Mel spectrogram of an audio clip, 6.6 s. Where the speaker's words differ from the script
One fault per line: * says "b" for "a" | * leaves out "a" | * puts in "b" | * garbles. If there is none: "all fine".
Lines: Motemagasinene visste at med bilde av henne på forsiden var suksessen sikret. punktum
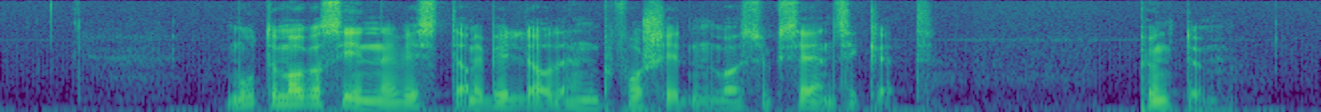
* leaves out "at"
